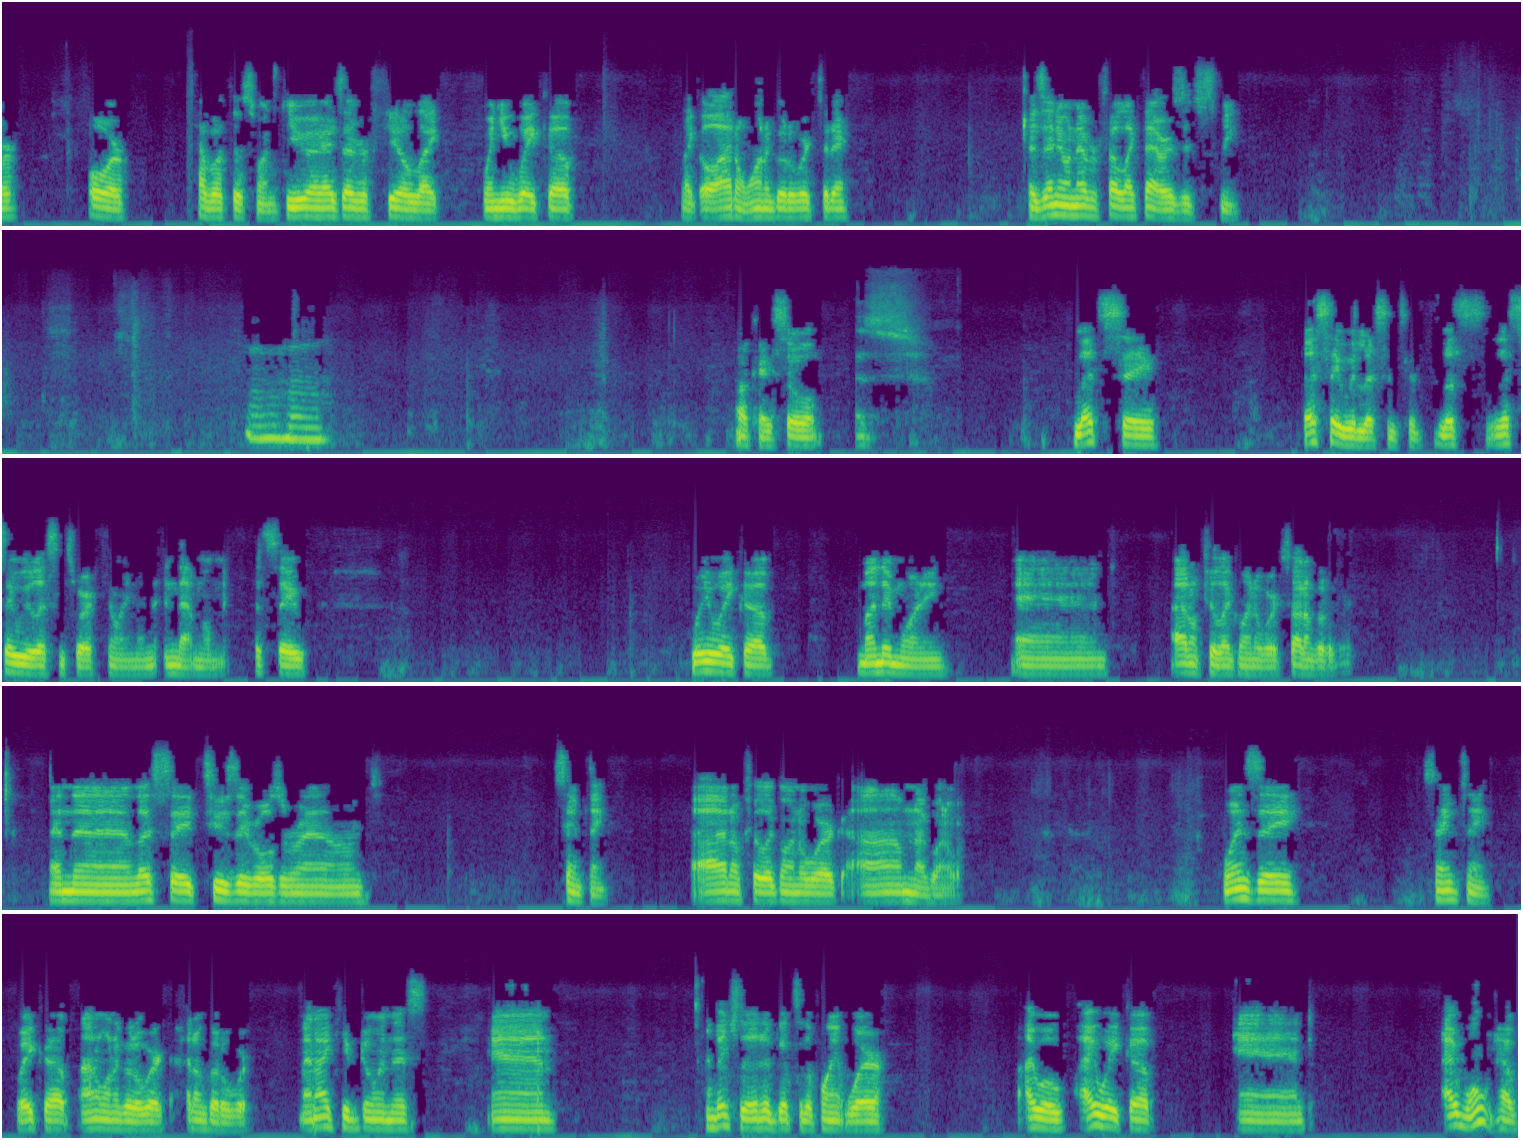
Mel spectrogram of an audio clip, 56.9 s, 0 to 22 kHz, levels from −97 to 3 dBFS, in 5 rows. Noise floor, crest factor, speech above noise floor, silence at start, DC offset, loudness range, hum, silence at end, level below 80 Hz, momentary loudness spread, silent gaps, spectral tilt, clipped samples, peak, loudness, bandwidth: -67 dBFS; 16 dB; 55 dB; 0 s; 0.2%; 9 LU; none; 0 s; -60 dBFS; 14 LU; none; -5.5 dB/octave; under 0.1%; 0 dBFS; -13 LUFS; 8 kHz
